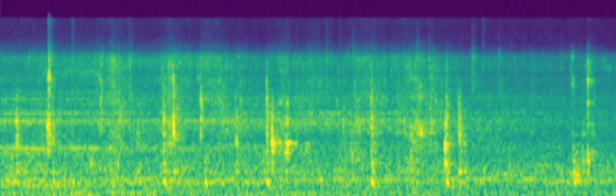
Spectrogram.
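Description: Chicken pieces sizzling in an aluminium pot as they are sautéed in masala, with a steady frying hiss. A wooden spatula stirring them scrapes and knocks against the pot at irregular moments.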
